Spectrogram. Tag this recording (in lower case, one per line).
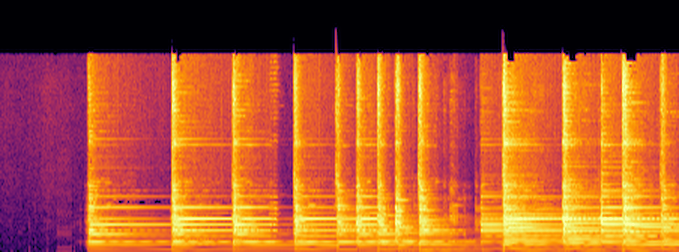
guitar
plucked string instrument
music
acoustic guitar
